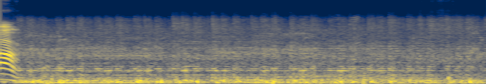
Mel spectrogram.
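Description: Music with a drum beat playing across the field, under the voices of people around. A wavering shouted or sung note fades out right at the start.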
